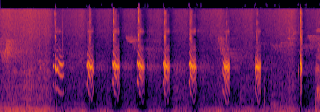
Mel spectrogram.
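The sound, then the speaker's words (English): A wild turkey gobbler, moving toward the listeners and getting closer, gobbles in a rapid, rattling series of about nine sharp bursts, moderately loud over a steady low outdoor hum, with no one talking. “Typically, the hens will go to the gobblers. But he's moving this direction. He's getting closer.”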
